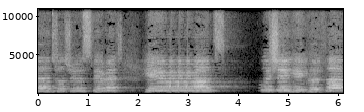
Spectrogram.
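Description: Unaccompanied voices singing, a cappella, in phrases with short breaks about two and four seconds in.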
